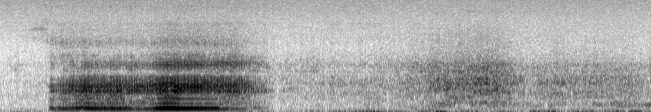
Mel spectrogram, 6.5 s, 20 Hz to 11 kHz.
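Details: Sleeping pug wedged behind a pillow on his favorite chair, July 2023, letting out a long, loud, growl-like snore of about two seconds, deep and harmonic, followed by softer, raspy breathing.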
